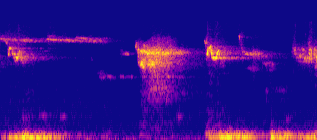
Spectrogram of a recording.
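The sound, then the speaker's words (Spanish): Small birds chirp and twitter in bright, high bursts over a low, steady outdoor rumble in a park on a cool, humid, windy day, with a couple of louder calls breaking through. “Ahora, escucho que estás en un lugar con pajaritos y por ahí un búho.”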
